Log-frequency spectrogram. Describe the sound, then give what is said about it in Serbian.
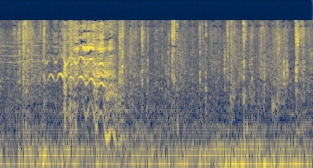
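A ridden horse walks with rhythmic hoof clip-clops and gives a clear, wavering whinny early on, then keeps stepping steadily at moderate loudness. “Konj, kad ima jahača, on samo jahača sluša šta mu on govori.”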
